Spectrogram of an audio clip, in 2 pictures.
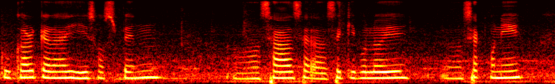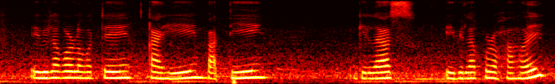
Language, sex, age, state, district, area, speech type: Assamese, female, 18-30, Assam, Nagaon, rural, spontaneous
